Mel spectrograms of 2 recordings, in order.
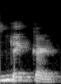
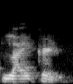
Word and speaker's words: Likert: type format i'm not mispronouncing this it's actually pronounced as liquor not likert so liquor type format is actually the most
